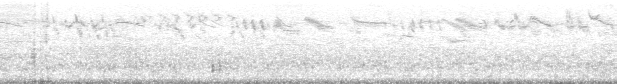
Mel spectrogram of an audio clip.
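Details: Eurasian skylark in the Wittlich basin, Germany, singing a continuous, high, rapid warble of twittering trills and thin whistles without pause. Heavy low rumbling noise lies underneath throughout.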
